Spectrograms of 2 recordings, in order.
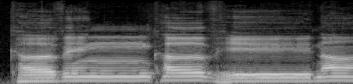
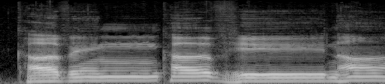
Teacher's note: Notice that the anuswara is pronounced as a guttural nga.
